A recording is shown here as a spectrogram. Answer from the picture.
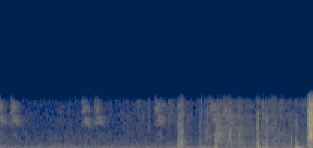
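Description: Faint footsteps on a barn floor, a few steps about twice a second in the second half, over quiet barn background.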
